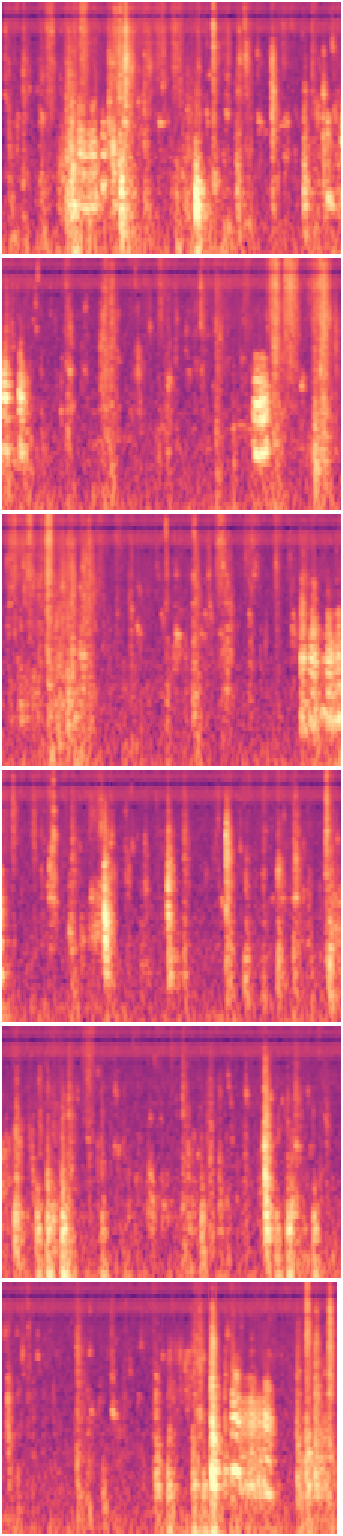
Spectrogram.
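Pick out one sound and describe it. A hen clucks softly in bursts, close by.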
